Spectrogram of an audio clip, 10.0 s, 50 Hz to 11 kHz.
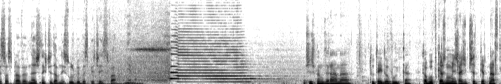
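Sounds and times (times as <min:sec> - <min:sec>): train horn blast: 0:03.2 - 0:06.0.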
